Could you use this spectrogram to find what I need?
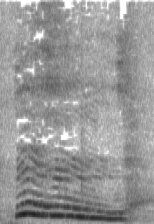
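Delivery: very high, loud whoop; cheer. Real, not acted. Gamer cheering a hit on the dragon, loud whoop. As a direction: whoop with triumph.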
